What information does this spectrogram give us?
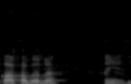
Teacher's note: कंठे व्यंजन अर्थात कंठ का इस्तेमाल जिनसे बोल रहे हैं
